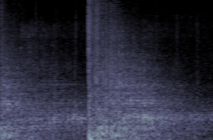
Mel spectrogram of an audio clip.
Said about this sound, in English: He just shot the tree.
